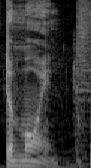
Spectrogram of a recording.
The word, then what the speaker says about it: Des Moines: Now let's take a beer break and talk about the name Des Moines. We've joked about the silent S's a few times throughout these Des Moines episodes.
